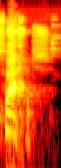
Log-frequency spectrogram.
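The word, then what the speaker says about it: فاحش: My name for it is Fahish. Those who know Arabic know what that means. Fahish means obscene, and it rhymes with Daesh.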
